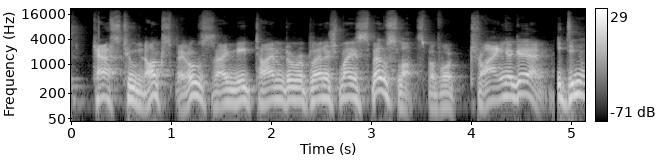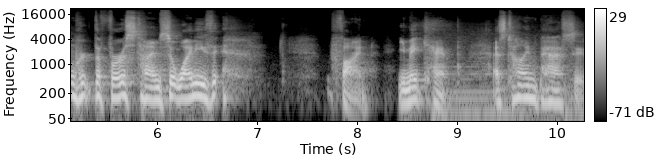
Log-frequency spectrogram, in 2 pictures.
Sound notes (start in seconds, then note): 6.7 sigh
